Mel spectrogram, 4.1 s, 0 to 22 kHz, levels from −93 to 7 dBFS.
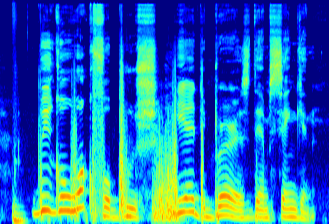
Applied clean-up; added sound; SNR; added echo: none; Bass drum / Thump, thud; 16 dB; none.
